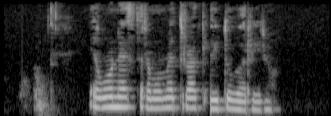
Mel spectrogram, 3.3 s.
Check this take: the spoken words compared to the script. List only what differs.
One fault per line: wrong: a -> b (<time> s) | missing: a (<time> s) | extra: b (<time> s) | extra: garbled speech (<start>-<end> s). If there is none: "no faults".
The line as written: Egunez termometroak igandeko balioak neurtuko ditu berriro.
missing: igandeko balioak neurtuko (2.1 s)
